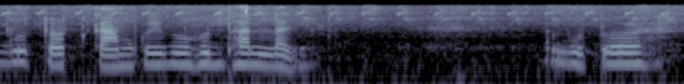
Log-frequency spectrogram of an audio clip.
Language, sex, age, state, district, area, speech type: Assamese, female, 60+, Assam, Dibrugarh, rural, spontaneous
